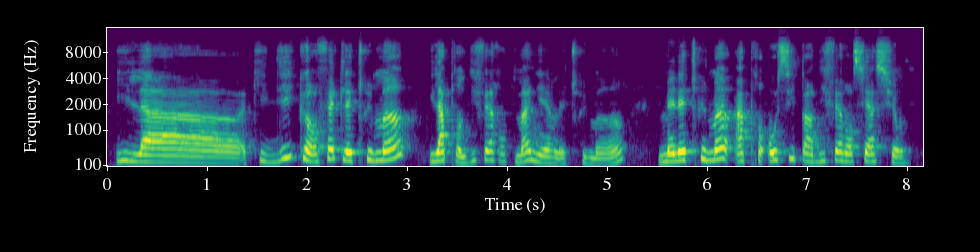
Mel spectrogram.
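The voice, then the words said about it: Swiss French accent. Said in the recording (French): “comme vous m'entendez, euh, j'ai un accent, euh, je suis suisse, donc euh, je suis née à Genève”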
